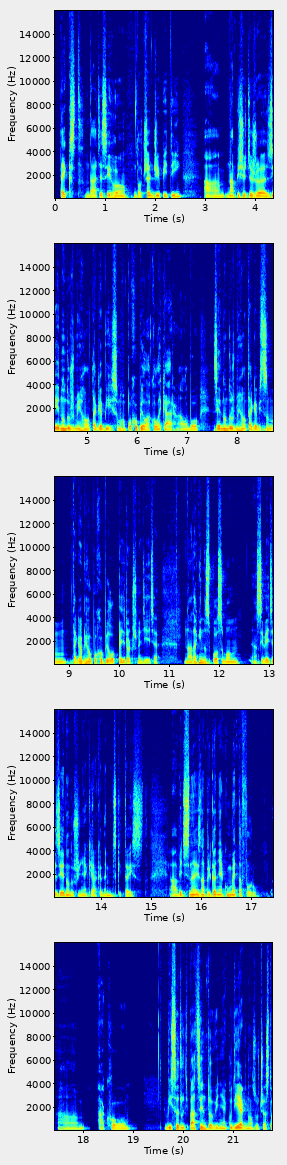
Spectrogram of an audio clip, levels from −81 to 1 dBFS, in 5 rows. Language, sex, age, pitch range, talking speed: Slovak, male, 20-39, 110-130 Hz, 155 wpm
